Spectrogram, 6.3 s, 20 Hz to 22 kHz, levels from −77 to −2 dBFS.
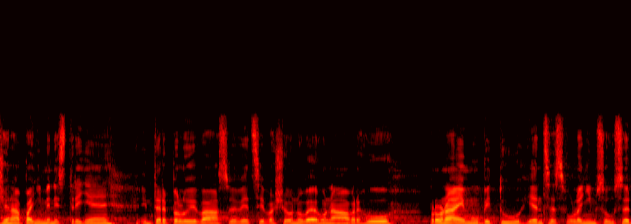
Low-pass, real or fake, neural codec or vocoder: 10.8 kHz; real; none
